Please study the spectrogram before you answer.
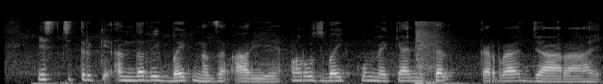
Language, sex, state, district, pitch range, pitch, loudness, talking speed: Hindi, male, Uttar Pradesh, Muzaffarnagar, 145-185 Hz, 165 Hz, -23 LUFS, 200 wpm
